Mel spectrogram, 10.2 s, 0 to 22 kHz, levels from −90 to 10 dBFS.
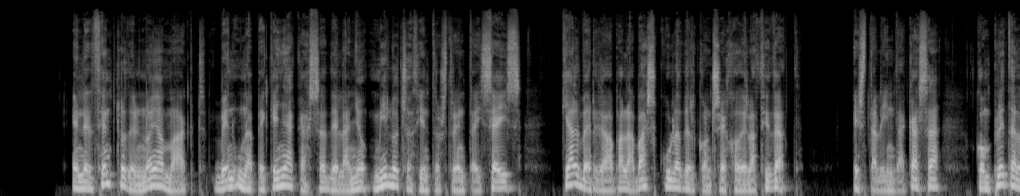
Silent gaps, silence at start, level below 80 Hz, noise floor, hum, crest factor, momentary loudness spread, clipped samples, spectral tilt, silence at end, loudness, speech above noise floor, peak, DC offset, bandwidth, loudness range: none; 0.75 s; -32 dBFS; -85 dBFS; none; 16 dB; 6 LU; under 0.1%; -5.5 dB/octave; 0 s; -18 LUFS; 67 dB; -2 dBFS; under 0.1%; 18 kHz; 2 LU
